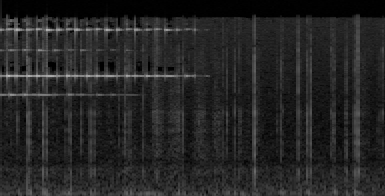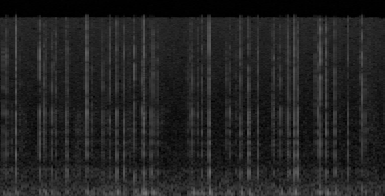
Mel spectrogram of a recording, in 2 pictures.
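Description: Fingertips and nails tap and scratch the glossy paper cover of a solid, medium paperback book held in the hands. Quick, uneven, bright clicks and scratchy strokes follow one another throughout, with faint high steady tones in the first two seconds. The taps are loudest at the start and settle to a softer, steady patter.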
